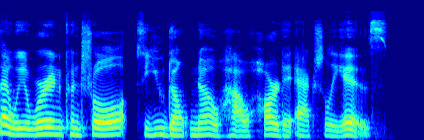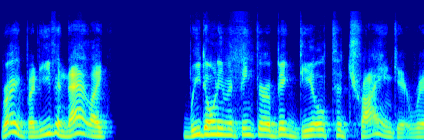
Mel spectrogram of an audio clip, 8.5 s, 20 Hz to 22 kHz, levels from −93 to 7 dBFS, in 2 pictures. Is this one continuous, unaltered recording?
no; 1 cut; at 1.3 s

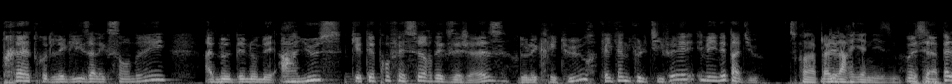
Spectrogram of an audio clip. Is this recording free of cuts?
no; 2 cuts; at 6.0 s, 7.0 s

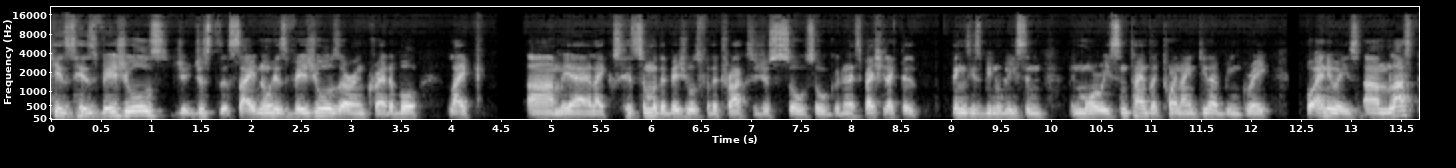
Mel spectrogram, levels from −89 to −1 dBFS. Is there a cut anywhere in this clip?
no; 0 cuts

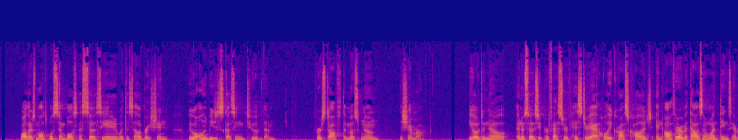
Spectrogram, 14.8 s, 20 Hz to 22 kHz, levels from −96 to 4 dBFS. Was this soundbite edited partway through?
yes; 2 cuts; at 7.2 s, 9.4 s

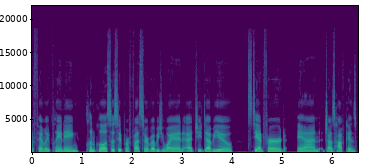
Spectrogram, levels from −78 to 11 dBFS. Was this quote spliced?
yes; 1 cut; at 1.0 s

